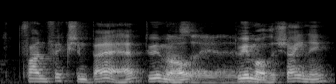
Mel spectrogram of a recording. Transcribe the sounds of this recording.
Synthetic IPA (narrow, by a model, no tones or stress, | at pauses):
fanfɪkʃənbɛːd̥wɪmɔd̥wiɪmɔðəʃajnɪŋ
